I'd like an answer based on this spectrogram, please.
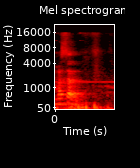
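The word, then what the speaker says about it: muscle: अब देख लीजिए यस के बाद मसल, मसल, यहाँ पे सी साइलेंट है, एस के बाद सी आ गया।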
